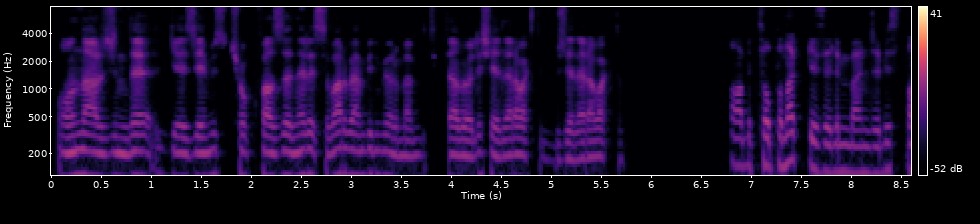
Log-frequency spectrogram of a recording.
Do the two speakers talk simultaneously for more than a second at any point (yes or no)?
no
